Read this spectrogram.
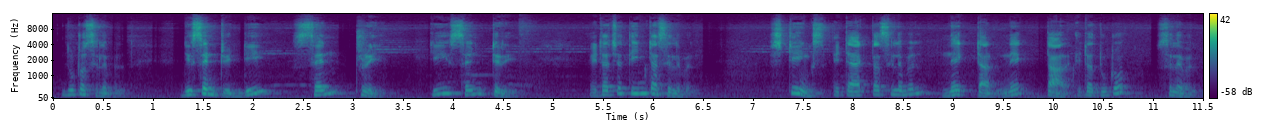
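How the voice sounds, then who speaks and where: Higher-voiced man teaching English words. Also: slightly rough. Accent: Bengali. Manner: explains word by word, repeating terms and translating. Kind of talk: online English lesson for children.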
